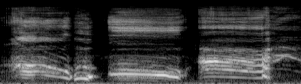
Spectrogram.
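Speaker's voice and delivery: high pained yelps; mock fight grunts. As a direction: yelp like you're being beaten. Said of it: "making a lot of very funny noises".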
